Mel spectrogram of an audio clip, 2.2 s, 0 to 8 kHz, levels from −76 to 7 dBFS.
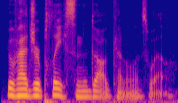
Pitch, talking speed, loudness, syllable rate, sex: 135 Hz, 295 wpm, -18 LUFS, 6.5 syllables/s, male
